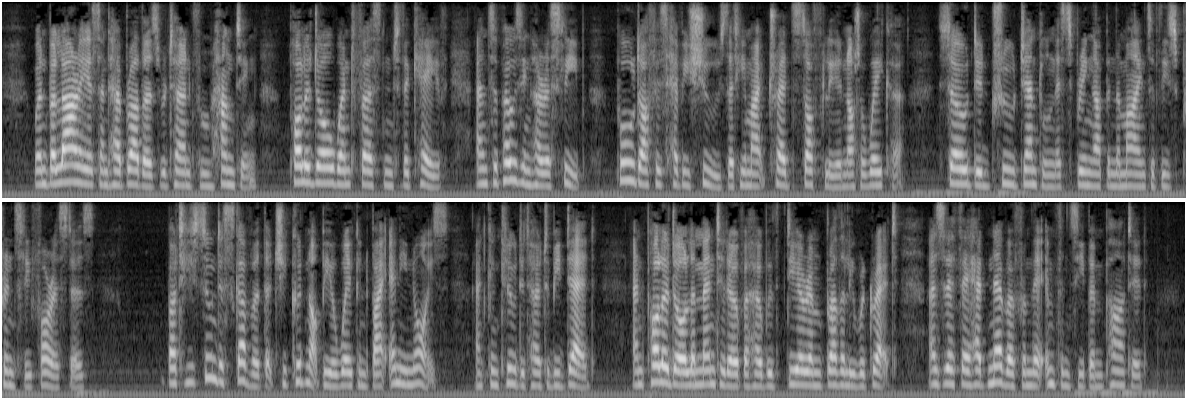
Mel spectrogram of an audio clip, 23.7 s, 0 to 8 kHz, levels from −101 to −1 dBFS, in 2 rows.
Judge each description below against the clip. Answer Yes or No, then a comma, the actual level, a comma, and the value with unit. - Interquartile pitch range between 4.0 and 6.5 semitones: No, average, 2.8 semitones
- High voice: Yes, high, 205 Hz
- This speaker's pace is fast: Yes, fast, 215 wpm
